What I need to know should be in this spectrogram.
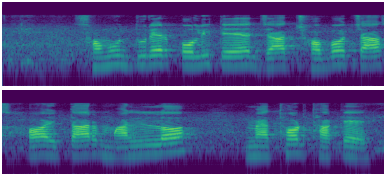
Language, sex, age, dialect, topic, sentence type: Bengali, male, 18-24, Jharkhandi, agriculture, statement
